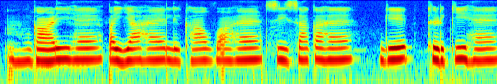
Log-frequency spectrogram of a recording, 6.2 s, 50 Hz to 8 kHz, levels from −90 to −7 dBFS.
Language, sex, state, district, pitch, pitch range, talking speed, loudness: Hindi, female, Jharkhand, Sahebganj, 215 Hz, 210-220 Hz, 135 wpm, -16 LUFS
